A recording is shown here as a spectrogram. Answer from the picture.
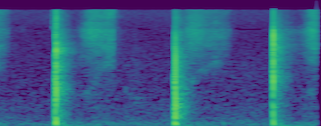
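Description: Three sharp snaps, a little under a second apart, each trailed by a faint short hiss.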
